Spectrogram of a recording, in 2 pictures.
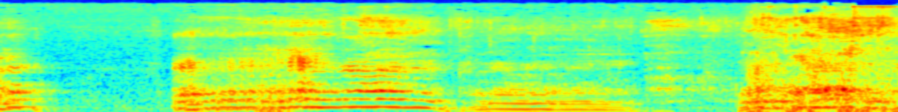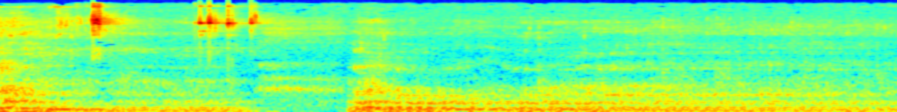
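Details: A German Shorthaired Pointer makes low, drawn-out groaning and grumbling happy noises while her Weimaraner housemate cleans her ear.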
